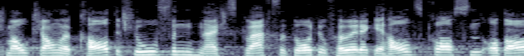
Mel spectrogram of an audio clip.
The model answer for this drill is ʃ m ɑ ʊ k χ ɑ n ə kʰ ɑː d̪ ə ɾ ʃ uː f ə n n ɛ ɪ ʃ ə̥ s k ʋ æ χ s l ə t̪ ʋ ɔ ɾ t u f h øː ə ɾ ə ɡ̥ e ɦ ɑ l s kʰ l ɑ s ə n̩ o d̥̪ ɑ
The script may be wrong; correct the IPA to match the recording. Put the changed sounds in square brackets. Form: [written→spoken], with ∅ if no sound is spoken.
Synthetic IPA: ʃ m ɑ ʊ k [χ→ʃ] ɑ [n→ŋ] ə kʰ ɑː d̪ ə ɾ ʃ uː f ə n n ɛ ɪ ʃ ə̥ s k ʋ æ χ s l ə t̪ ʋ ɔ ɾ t u f h øː ə ɾ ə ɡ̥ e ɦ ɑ l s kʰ l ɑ s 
